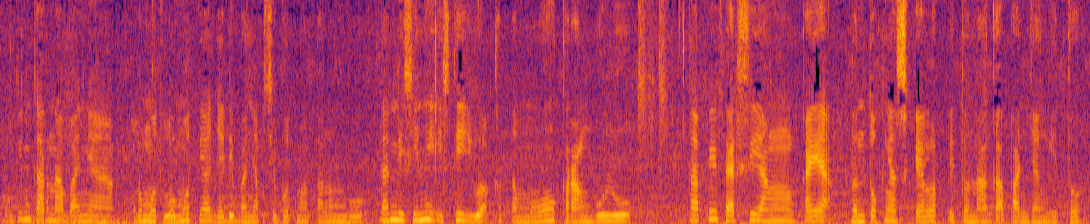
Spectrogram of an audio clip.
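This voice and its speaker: A woman's voice: medium pitch, steady tone, normal speed, noisy background. A woman narrating her own foraging vlog as a voice-over, chatting with viewers as friends. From Indonesia. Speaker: vlog host. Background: background music.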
